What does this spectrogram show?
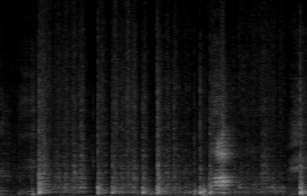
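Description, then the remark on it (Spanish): Quick, scratchy strokes of a pen signing a signature on paper, coming in short bursts with a rough, rustling texture and brief pauses between strokes. “Qué bueno que se escucha la sí, weá. Se escucha muy fuerte.”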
